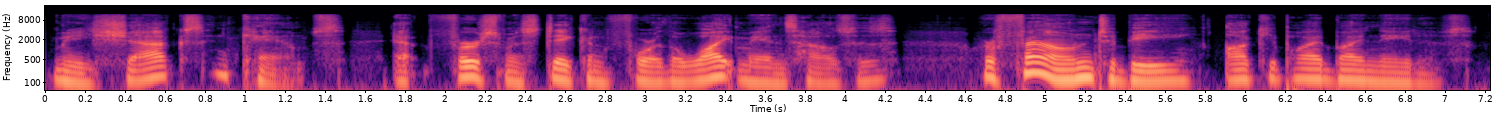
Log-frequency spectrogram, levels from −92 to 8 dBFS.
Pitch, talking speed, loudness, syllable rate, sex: 115 Hz, 160 wpm, -19 LUFS, 4.6 syllables/s, male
